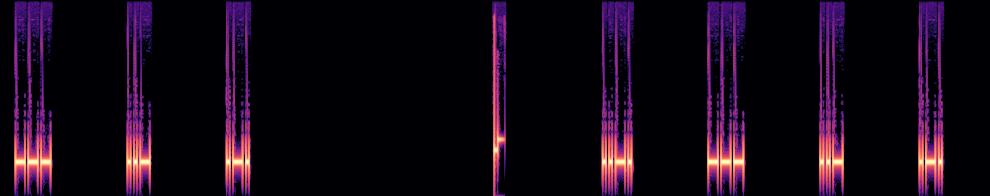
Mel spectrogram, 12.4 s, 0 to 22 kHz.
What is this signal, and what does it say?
Morse code, heard as a keyed tone, about 30 wpm, spaced as for 8 wpm, 690 Hz. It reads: OUR FOUR
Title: 8x Character Spacing - Top 300 Words - 30wpm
